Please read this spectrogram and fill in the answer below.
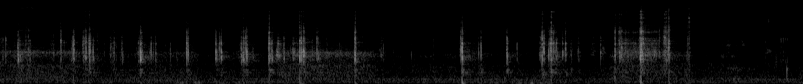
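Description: Light, irregular clicks and taps of metal and plastic parts as a router guide bushing is snapped into the router's base plate and its retainer ring fitted.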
